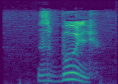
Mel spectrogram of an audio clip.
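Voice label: "збыль", Komi-Zyrian, female; audio dict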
